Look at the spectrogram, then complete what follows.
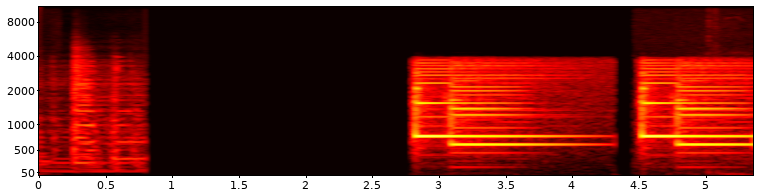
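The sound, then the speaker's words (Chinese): An electric doorbell chimes twice in a row, each ring a bright two-tone ding-dong that hangs and slowly fades, following a short burst of sound and a couple of seconds of silence. “一听到电铃声，姐姐一声惊叫”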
